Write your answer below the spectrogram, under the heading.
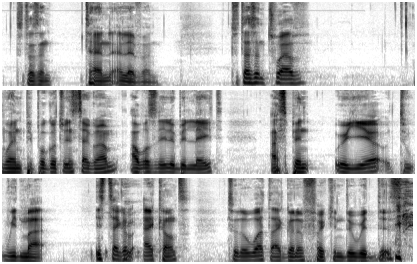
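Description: A man with a French accent speaks at a fairly low pitch, with long, frequent pauses. The recording is very clean, with a silent background. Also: ordinary pitch variation, moderate pace. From France. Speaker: dancer, battle host and magazine founder. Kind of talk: casual chat.

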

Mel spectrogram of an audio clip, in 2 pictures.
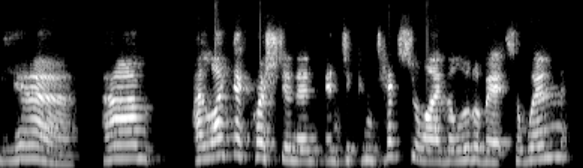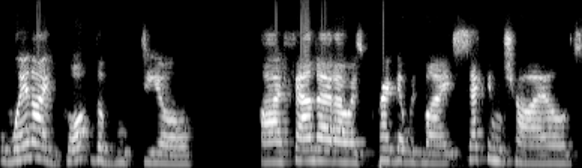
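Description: A woman with a high pitch, a bright, sharp tone and lively intonation against a quiet background. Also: moderate pace. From Australia. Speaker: documentary producer and writer. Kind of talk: interview conversation.

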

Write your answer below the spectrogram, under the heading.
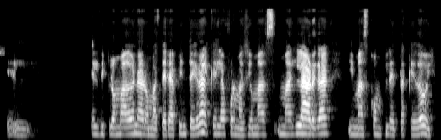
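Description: Over a silent background in a very clean recording, a woman speaks with a bright, sharp tone. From Colombia, Cali. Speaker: aromatherapy school founder. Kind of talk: interview.

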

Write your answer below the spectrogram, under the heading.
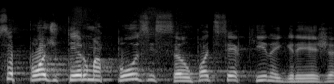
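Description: A man is speaking. His pitch swings very widely. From Brazil, Rio de Janeiro state interior. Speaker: pastor. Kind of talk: sermon. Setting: church with congregation. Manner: animated.

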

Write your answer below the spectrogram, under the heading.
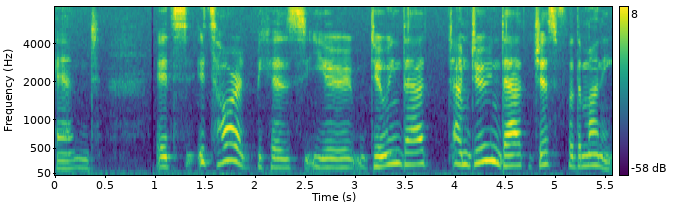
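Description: A woman speaks in a Portuguese accent with lively intonation. Her pace is fairly slow. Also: very clean recording, silent background. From Brazil. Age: 20s. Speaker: English student. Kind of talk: casual chat. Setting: in a closet at home.

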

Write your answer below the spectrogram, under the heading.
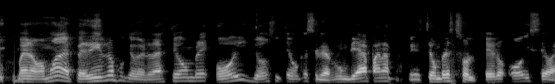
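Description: A man talks at a very fast pace with hardly any pauses, his pitch fairly high and his intonation lively. His tone is animated, with big swings in loudness, and the sound is dry and close with no echo. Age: 40s. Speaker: podcast co-host. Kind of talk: casual chat.

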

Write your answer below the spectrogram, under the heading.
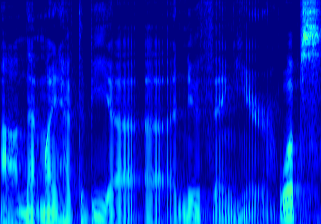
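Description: In a very clean recording with a silent background, a man with a slight Midwestern US accent speaks at a medium pitch. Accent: light Midwestern American. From US Midwest (Cleveland). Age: 20s. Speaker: podcast host, college student. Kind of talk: casual solo monologue. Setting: home desk microphone. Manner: rambling, filler-heavy.

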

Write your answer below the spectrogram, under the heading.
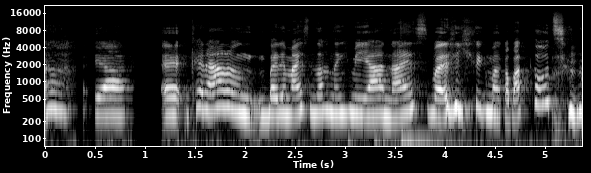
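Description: A woman speaks in a high pitch. Her pace is fairly quick. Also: ordinary pitch variation. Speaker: podcast co-host. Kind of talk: casual chat.

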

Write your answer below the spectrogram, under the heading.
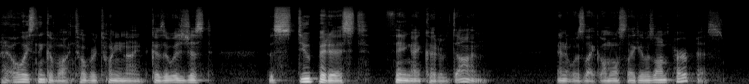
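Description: Over a very clean recording with a silent background, a man speaks at a fairly quick pace with a very deep, low pitch. His tone is dark and mellow, and his pitch variation is ordinary. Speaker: podcast host, day trader. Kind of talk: solo monologue about trading. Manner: halting, many fillers; different cadence in loss episodes.

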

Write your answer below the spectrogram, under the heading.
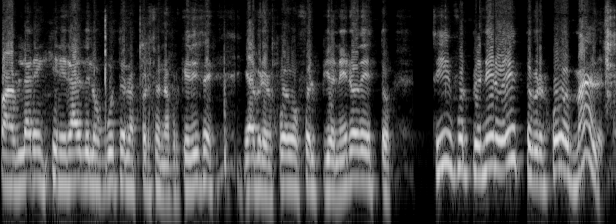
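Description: Speaking at a very fast pace with a Chilean accent, a man uses lively intonation at a fairly high pitch. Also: very even loudness. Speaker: podcast co-host. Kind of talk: casual chat.

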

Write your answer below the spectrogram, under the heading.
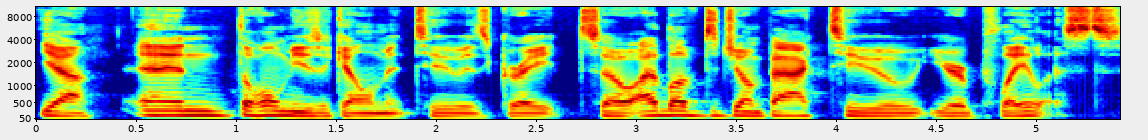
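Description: A plain, everyday voice at a moderate pace, with fairly even intonation. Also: man, medium pitch for a man, very clean recording, silent background. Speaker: podcast host. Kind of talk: casual interview.

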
